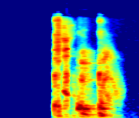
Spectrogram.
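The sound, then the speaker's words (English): A short cough in three quick, loud bursts, harsh and partly voiced, lasting well under a second before silence returns. “You can cut out that cough.”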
